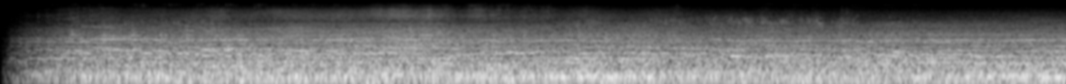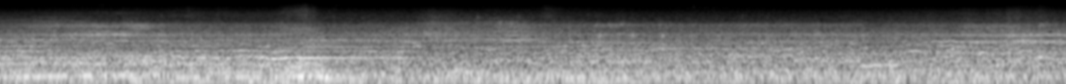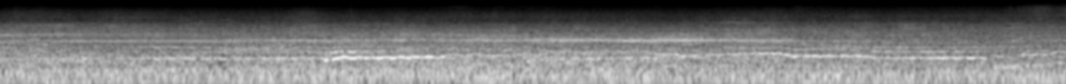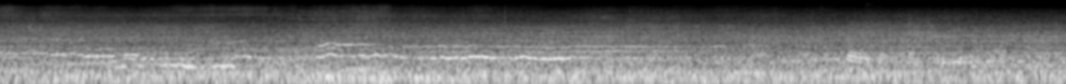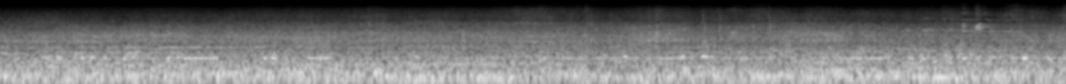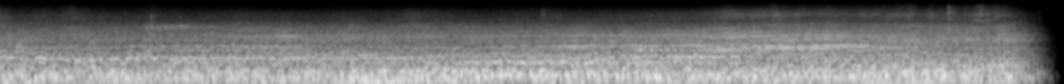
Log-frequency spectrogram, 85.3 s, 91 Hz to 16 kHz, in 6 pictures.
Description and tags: Muezzin 22Dec06Jakarta 12am
embedded muezzin-chants in moderate traffic-noise at 12h am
